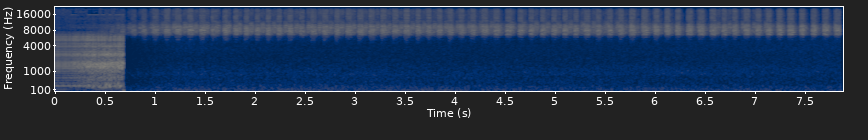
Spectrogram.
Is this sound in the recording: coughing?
no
